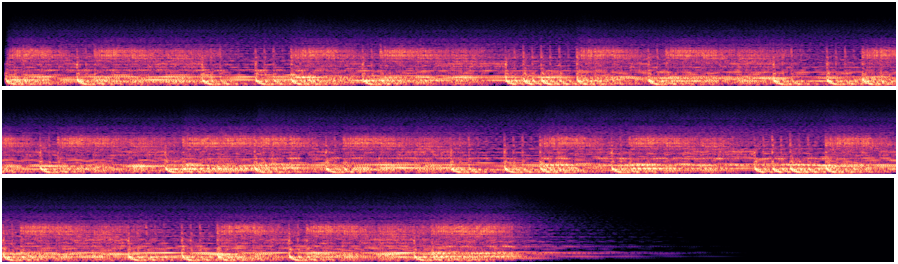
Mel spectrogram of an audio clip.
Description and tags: Simple, sad chords with an ambient drum pattern accompanying.
I created this with Logic Pro X and a basic soft synth that come with the software. The drums have some effects from Fabfilter's "Timeless" plugin, and also some distortion, but nothing too fancy.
